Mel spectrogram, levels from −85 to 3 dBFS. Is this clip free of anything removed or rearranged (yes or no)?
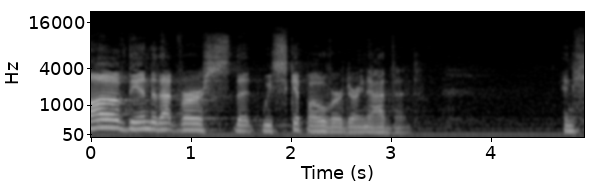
yes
